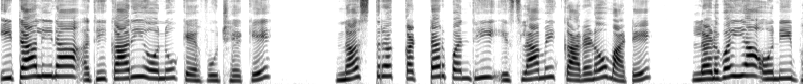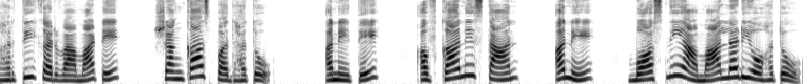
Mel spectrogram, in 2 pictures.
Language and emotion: Gujarati, neutral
